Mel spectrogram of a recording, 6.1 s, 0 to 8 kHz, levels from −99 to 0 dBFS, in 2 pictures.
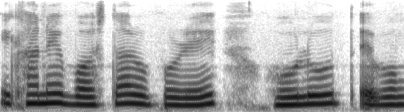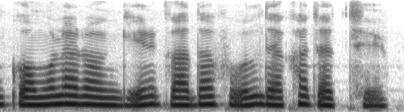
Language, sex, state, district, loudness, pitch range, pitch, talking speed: Bengali, female, West Bengal, Cooch Behar, -13 LUFS, 195-225 Hz, 210 Hz, 100 wpm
